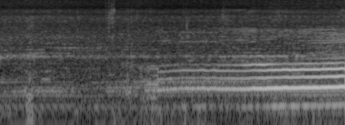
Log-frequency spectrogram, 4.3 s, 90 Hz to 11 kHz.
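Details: Toyota Caldina 1AZ, no start for 5 months, after replacing the blown 20A EFI fuse: it catches after a few seconds and settles into a clean, steady tone that rises evenly with revs, with no misses or knocks. It now runs normally.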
